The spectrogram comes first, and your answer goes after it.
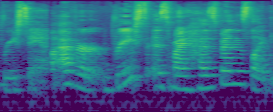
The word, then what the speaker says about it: Rhysand: And if Gideon Cross does not give you Ryzian vibes, I don't know what to tell you. And yes, side note, I know it's pronounced Rhysand.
